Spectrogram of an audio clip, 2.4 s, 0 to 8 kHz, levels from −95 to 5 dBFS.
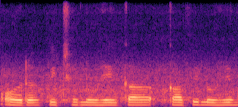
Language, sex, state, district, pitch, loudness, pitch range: Hindi, female, Punjab, Pathankot, 190 Hz, -15 LUFS, 185-195 Hz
